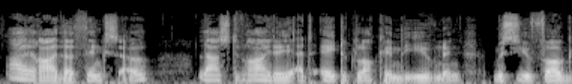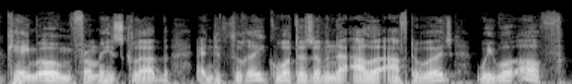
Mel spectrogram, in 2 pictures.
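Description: A man reading an audiobook voices an excitable, voluble French manservant who talks fast and stubbornly. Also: mid-range voice, no room sound, clean studio sound, pitched above the performer's own voice, close to an everyday voice. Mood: confiding.

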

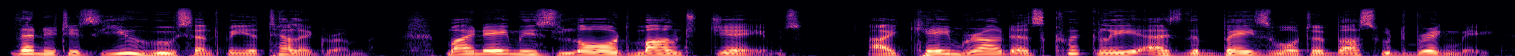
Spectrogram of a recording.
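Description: A man voicing a querulous little old nobleman, miserly and indignant, with a sharp crackling voice and quick, intense, scolding manner. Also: on the high side, very animated, no echo, studio quality, voice pushed up.

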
